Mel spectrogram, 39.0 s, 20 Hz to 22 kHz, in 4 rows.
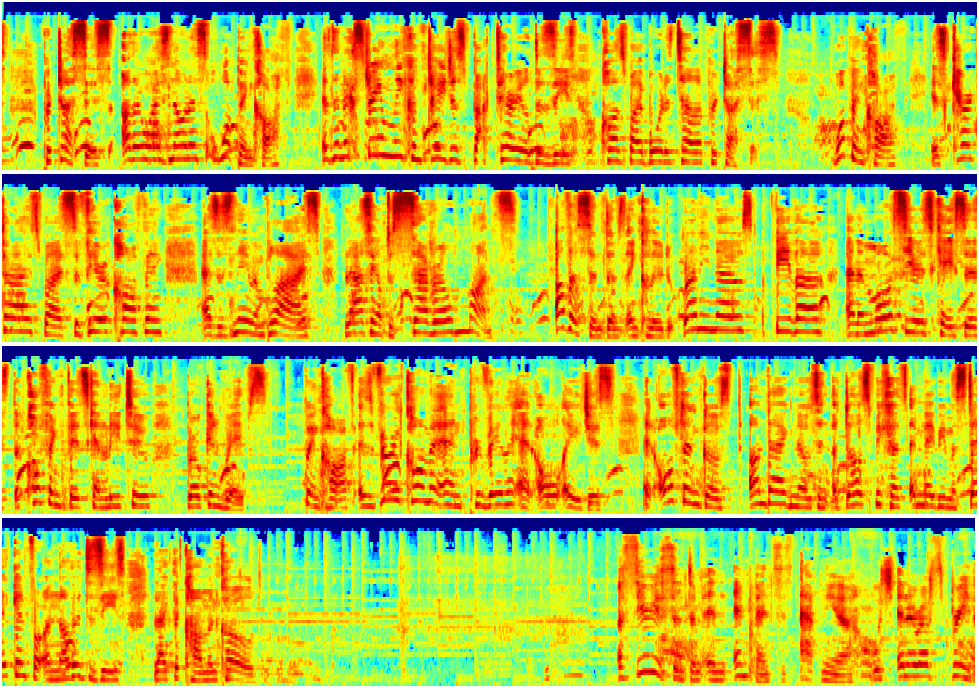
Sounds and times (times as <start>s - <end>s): Speech: 0.0s - 32.2s, 35.4s - 38.9s
Music: 0.0s - 38.9s.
